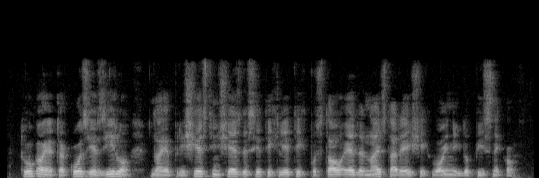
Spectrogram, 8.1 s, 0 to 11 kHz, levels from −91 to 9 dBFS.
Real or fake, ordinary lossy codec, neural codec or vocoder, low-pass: real; MP3, 64 kbps; none; 7.2 kHz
